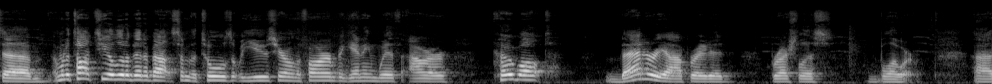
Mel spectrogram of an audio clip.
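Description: A man in his forties giving a relaxed, plainspoken tool review to the camera inside a wooden horse barn, with lots of fillers. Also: fairly high pitch. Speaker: farm owner reviewing a tool. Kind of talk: casual talk to camera.

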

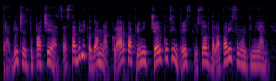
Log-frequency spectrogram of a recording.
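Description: A woman's voice: lowish voice, sing-song, mellow, breathy edge. A woman reading the lines of a stern middle-aged male police commissioner in an audiobook, curt and businesslike on the phone. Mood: brisk.

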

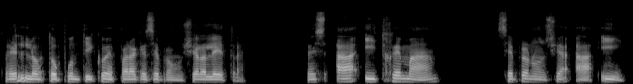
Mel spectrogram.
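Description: A man teaching a French lesson, slow and careful, repeating each word for his students. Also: medium pitch, flat delivery, no echo. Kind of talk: language lesson.

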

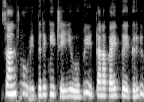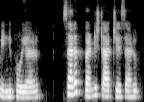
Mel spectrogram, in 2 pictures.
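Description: A woman reads a story aloud with steady, even storytelling. Her pitch sits in the middle. The recording is dry and close-miked. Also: normal speed, no echo. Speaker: audiobook narrator. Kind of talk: scripted story narration.

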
